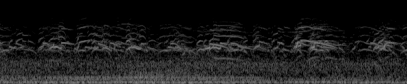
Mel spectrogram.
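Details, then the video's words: A flock of Alaskan gulls gives overlapping squealing, slurred calls, some louder nearer cries standing out near the end, over a low steady rumble. "Sea Gulls are no respecter of the weather!"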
